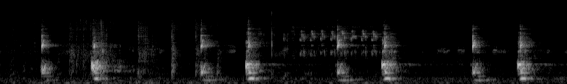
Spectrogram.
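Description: An American Bittern gives hollow, gulping onka-chonk notes about every half second to a second, like water sloshing in a big jug; a faint higher chatter briefly joins.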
